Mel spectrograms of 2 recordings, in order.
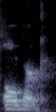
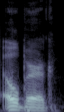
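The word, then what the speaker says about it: Åberg: I'm uh picking Ludvig Aberg, the Swede, plus 1700. Um It's pronounced Oberg. Sorry, Oberg. My bad.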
